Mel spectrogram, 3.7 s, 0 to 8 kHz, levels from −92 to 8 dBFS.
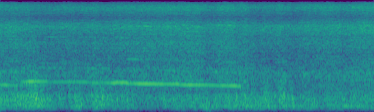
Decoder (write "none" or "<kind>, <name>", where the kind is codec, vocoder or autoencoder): none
